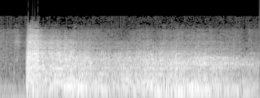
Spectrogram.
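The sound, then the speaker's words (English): A fierce night storm over the island of Saint Marguerite, off the southern coast of France: a sudden loud crack of thunder breaks out, then rolls into a long, heavy rumble over steady howling wind, the storm noise staying loud throughout with no voices. “Above the howling wind and crashing thunder,”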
